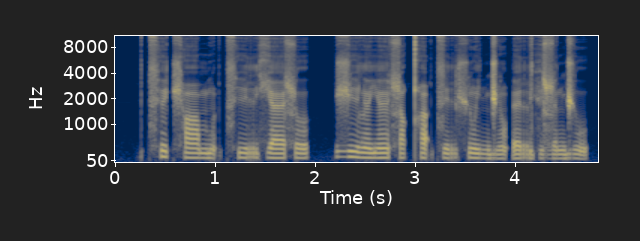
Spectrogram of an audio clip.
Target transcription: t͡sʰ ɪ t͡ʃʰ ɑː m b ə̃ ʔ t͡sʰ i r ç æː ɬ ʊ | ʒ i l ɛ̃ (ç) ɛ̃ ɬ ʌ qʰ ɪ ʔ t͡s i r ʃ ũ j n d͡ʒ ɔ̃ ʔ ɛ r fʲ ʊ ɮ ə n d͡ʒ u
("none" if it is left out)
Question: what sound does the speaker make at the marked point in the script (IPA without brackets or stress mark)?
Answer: j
